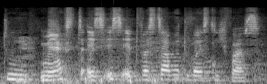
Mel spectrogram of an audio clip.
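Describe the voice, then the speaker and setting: A woman's voice: medium pitch, steady tone, normal speed, music in the background. A young woman giving a spontaneous interview account as a self-described psychic. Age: young adult.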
